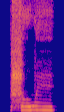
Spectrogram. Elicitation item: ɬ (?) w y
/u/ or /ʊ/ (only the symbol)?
ʊ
